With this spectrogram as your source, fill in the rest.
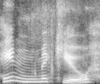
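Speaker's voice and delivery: voice breaking and cracking mid-word. Reading out scholarship recipients' names, voice cracking on one. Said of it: "my voice cracked there".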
